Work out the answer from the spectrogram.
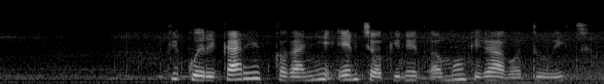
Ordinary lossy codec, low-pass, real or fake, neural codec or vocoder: MP3, 48 kbps; 7.2 kHz; real; none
